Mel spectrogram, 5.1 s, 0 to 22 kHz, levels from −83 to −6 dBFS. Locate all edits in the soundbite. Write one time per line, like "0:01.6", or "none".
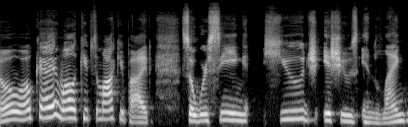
none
